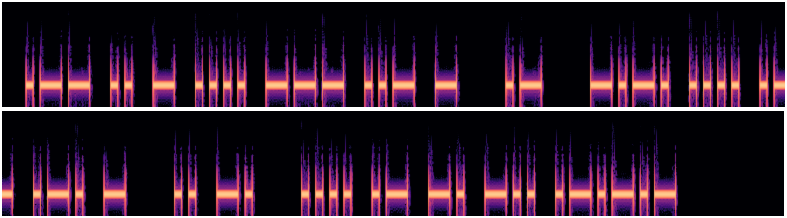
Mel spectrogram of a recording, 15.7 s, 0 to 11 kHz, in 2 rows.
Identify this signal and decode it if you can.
Morse code, heard as a keyed tone, about 17 wpm, 700 Hz. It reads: WITHOUT A CHART IN HAND.
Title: Sentences from Top 1300 Words 17wpm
